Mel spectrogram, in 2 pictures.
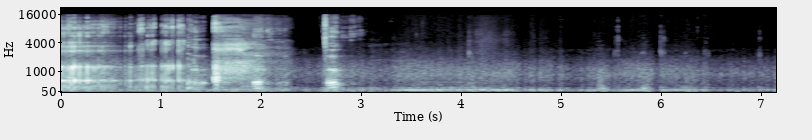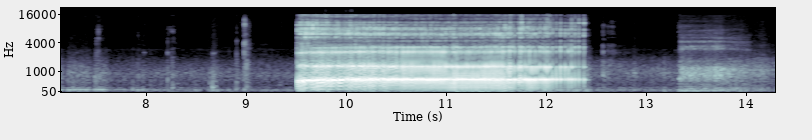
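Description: A run of loud belches, the longest a sustained croaking burp of about three seconds, with quieter gaps between them.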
